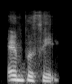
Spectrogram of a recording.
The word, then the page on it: empathy: Indian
